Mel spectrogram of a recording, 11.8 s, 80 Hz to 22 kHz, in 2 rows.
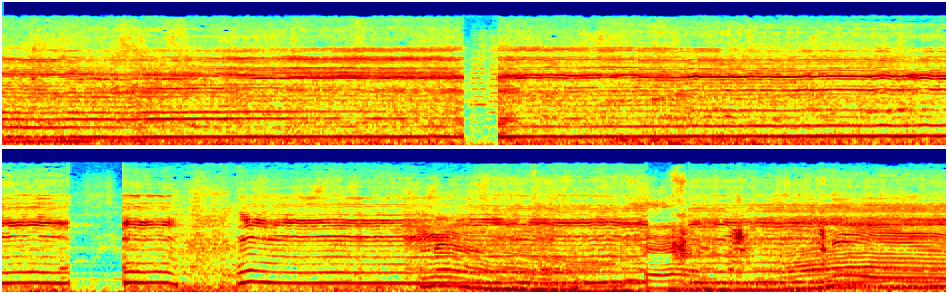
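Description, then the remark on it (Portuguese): A voice imitates a Formula 1 car with a loud, sustained, buzzing engine drone, broken twice by short pauses, then sliding down and back up in pitch like gear changes. “interpretando um carro de Fórmula 1, né?”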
